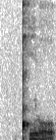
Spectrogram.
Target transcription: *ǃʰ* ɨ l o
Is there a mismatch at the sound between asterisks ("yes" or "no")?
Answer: no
